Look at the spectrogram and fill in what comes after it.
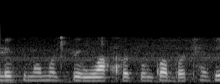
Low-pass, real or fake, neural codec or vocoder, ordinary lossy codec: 3.6 kHz; real; none; none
